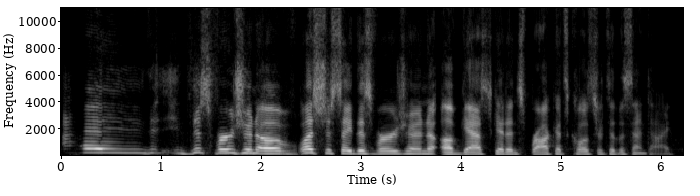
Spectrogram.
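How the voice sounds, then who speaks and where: A man talking casually as a guest about his writing, telling stories in an animated way and acting out quotes. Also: high voice, unhurried, smooth, no echo. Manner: animated storyteller, acts out quotes. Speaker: guest, audio drama writer. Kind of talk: casual chat.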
